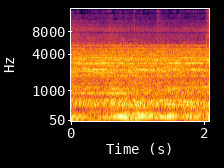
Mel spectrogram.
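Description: Heavy metal band playing live in an arena, recorded from the crowd: distorted electric guitars holding low sustained chords over a full band mix.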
